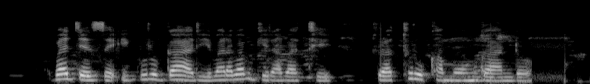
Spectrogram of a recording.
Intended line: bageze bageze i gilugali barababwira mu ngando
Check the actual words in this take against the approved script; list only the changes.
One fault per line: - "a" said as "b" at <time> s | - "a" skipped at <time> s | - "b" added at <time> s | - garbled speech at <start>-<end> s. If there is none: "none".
- "bageze" skipped at 1.1 s
- "bati turaturuka" added at 2.9 s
